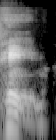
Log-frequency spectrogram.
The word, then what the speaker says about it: Haim: haim first of all people that mispronounce it i'm like you're definitely not from toronto if you don't if you can't pronounce hame like but if you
